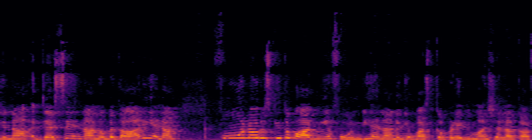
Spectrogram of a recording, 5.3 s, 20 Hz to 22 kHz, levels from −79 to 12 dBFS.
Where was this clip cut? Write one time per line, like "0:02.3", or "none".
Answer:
none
